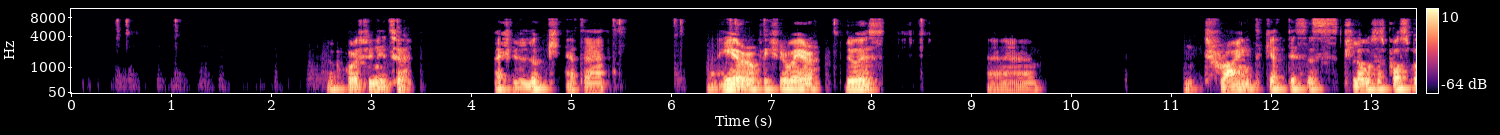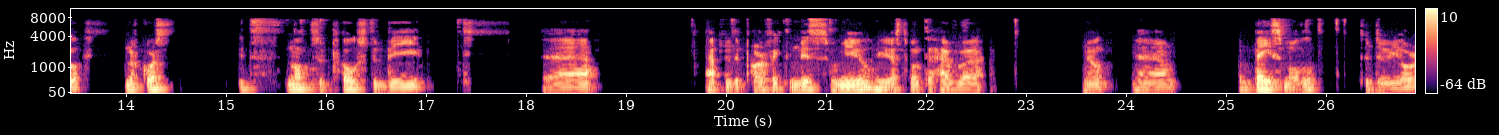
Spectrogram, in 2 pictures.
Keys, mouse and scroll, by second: 0.3 click, 0.9-3.2 drag, 5.3 click, 6.0 click, 6.9 click, 8.5-12.4 drag, 15.3 middle click, 15.9-17.2 middle drag, 20.0 click, 22.8-26.0 drag, 25.7 right click, 26.2-26.8 drag.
